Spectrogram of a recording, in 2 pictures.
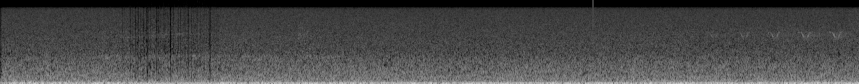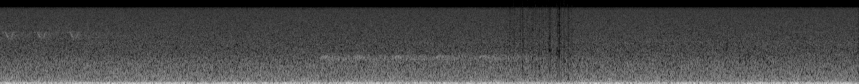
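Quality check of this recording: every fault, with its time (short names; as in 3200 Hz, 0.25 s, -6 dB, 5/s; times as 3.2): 1.21–2.19 clipped -20 dBFS
5.93 pop
13.65–14.34 clipped -19.5 dBFS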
